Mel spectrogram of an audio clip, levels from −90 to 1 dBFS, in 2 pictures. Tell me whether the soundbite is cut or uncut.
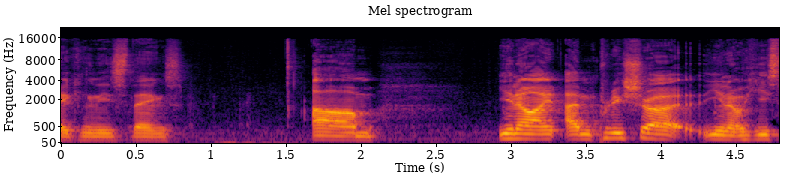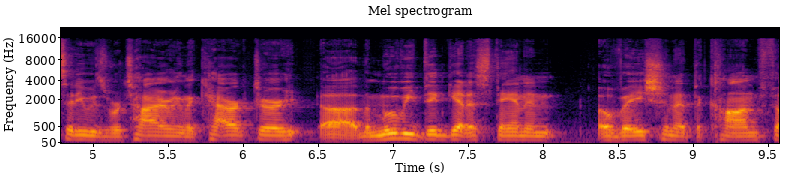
uncut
